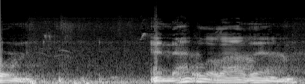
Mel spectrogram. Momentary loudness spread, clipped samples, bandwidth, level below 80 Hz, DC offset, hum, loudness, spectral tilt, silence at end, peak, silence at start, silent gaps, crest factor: 13 LU; under 0.1%; 8 kHz; -26 dBFS; under 0.1%; none; -13 LUFS; -8.5 dB/octave; 0 s; 0 dBFS; 0 s; none; 12 dB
